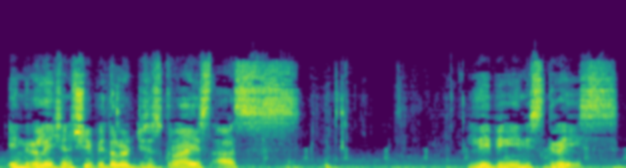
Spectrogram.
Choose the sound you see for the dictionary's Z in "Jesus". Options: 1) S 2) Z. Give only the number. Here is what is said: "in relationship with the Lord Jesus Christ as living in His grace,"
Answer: 1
